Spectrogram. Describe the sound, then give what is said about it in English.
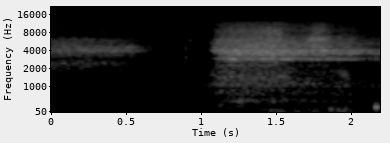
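A slow breath drawn in during a guided relaxation exercise: a soft, breathy hiss lasting about a second, ending in a short low thump. “Take a breath.”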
